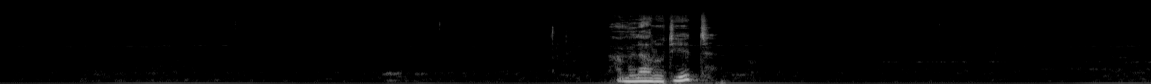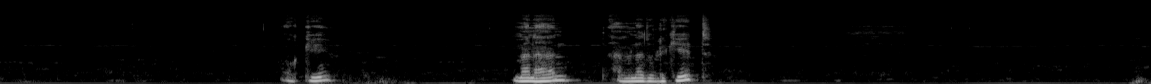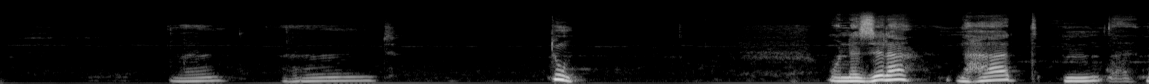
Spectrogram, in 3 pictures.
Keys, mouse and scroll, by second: 4.3 click, 6.4-9.6 drag, 10.2-13.1 drag, 15.6 Return, 16.4 click, 18.1 click, 21.0 click, 23.7-27.8 typing, 29.3 2, 29.9 Return.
